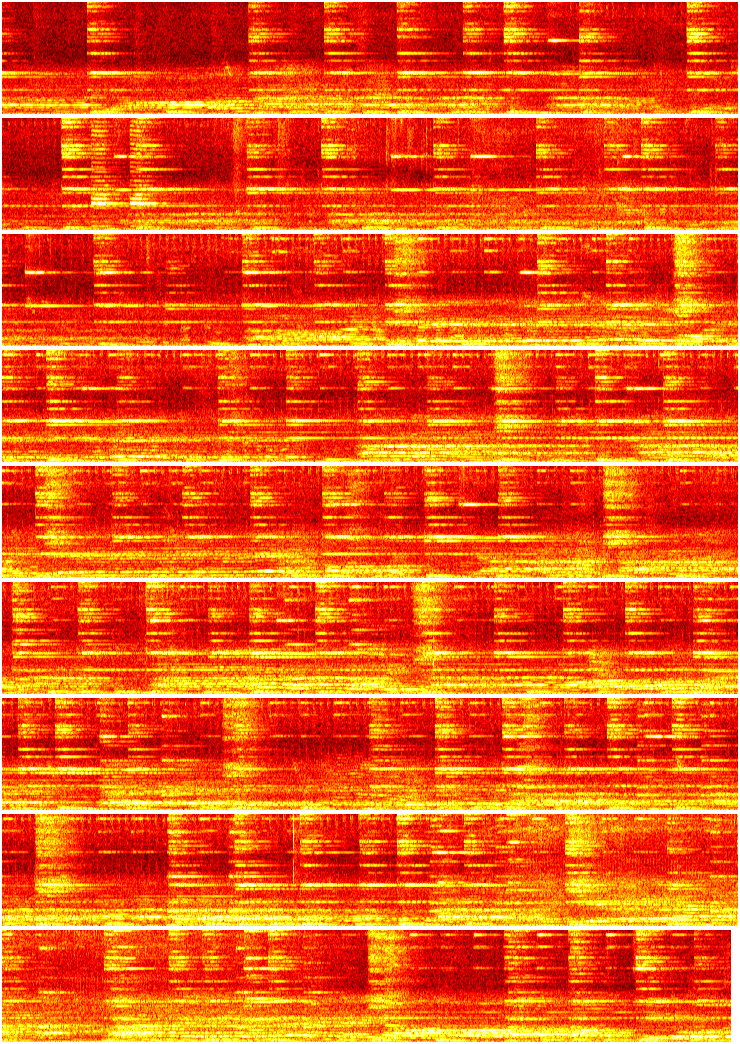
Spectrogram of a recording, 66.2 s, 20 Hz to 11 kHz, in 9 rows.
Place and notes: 中山區集英里, Taipei City - Sitting intersection
Sitting intersection, Temple chanting voices, Traffic Sound
Sony PCM D50+ Soundman OKM II
Taipei City, Taiwan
